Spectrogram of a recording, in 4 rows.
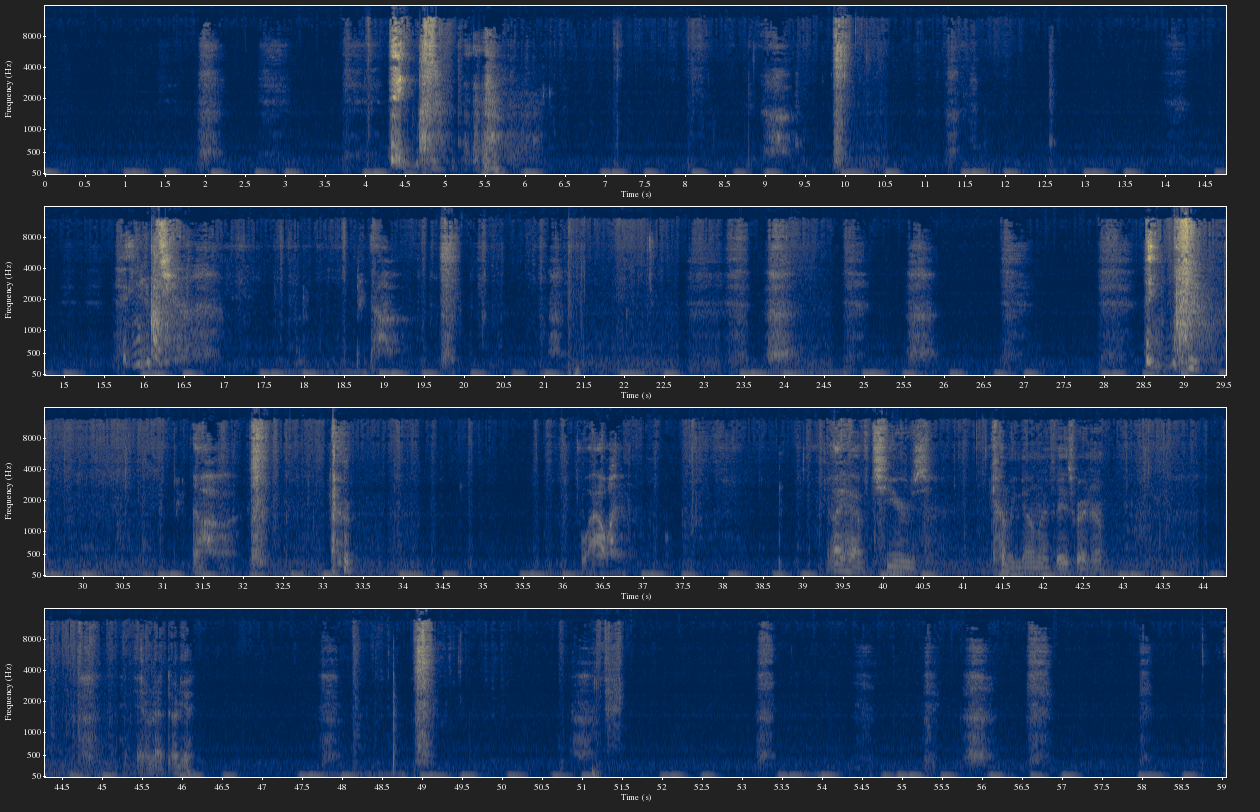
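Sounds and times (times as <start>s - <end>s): man sneezing: 4.3s - 6.2s, 15.6s - 16.8s, 28.5s - 29.6s, 48.9s - 49.3s.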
